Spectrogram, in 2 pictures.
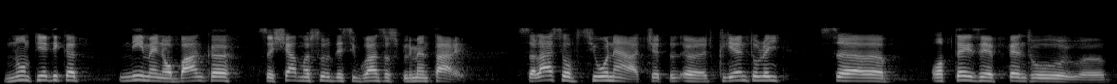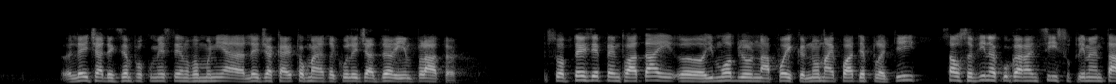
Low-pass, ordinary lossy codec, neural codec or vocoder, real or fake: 5.4 kHz; none; codec, 16 kHz, 1 kbps, X-Codec, WavLM features, trained on Multilingual LibriSpeech; fake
